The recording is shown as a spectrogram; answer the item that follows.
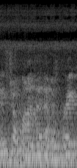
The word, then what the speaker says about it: Jolanda: so i uh so i my name is joe monda that was great pronunciation thank you jay and uh i know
